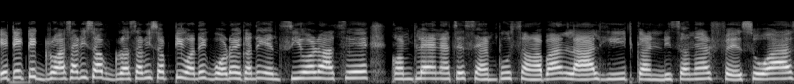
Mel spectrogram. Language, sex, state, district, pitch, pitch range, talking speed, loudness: Bengali, female, West Bengal, Malda, 265 Hz, 250-280 Hz, 160 wpm, -11 LUFS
